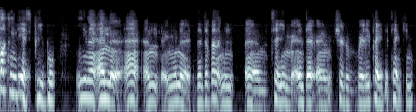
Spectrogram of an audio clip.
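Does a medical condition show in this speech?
Yes: cerebral palsy.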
